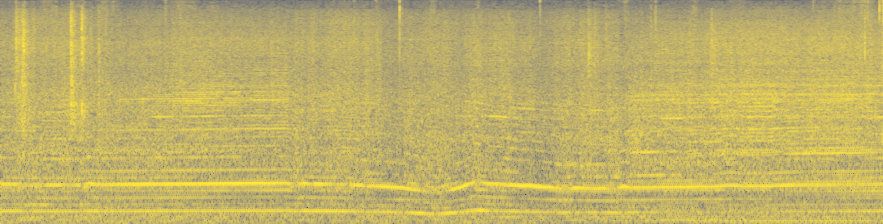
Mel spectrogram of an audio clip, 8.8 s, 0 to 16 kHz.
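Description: Onboard engine of a Peugeot 206 GTi 180 race car at Donington Park in a CSCC Tin Tops race, droning loud and steady, with a brief dip and rise in pitch midway as the car changes speed.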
